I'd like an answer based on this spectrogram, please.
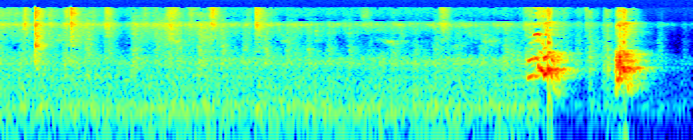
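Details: A female Rottweiler at play gives two deep, loud barks close together in a playful mood, after a steady low hum.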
